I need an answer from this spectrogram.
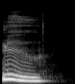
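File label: "loo", British English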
